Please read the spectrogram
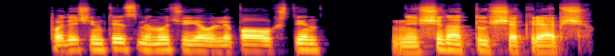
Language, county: Lithuanian, Vilnius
